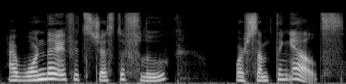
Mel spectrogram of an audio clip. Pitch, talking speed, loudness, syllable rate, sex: 205 Hz, 155 wpm, -18 LUFS, 5.2 syllables/s, female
